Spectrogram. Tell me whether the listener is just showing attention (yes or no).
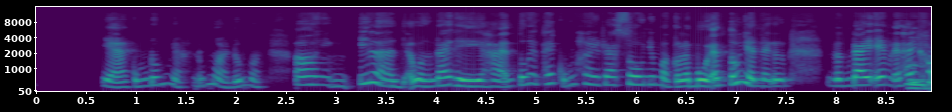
no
